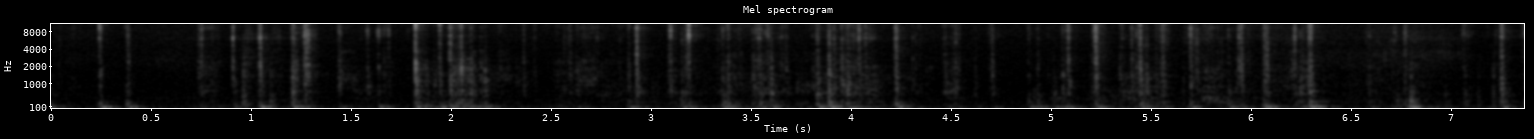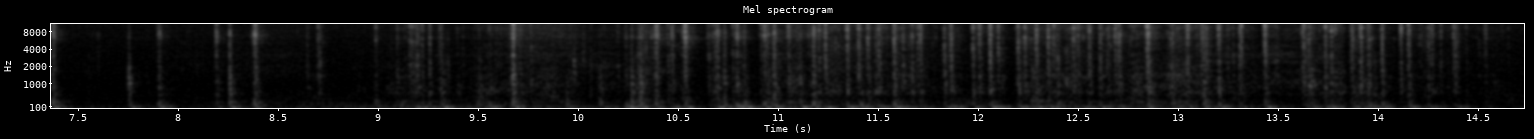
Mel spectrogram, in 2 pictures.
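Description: Fingertips and long nails tap rapidly on the keys of a black plastic computer keyboard resting on a desk, with both hands typing. The result is a dense, steady stream of short, dry clicks and soft thumps that stop almost instantly, with most of the weight low and muffled. The typing runs in quick bursts throughout, easing briefly in the middle before picking up again.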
